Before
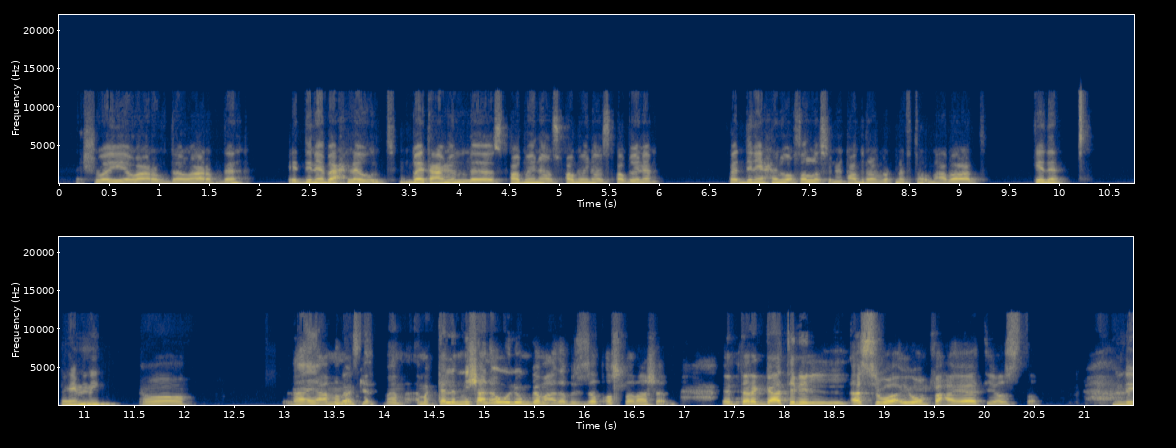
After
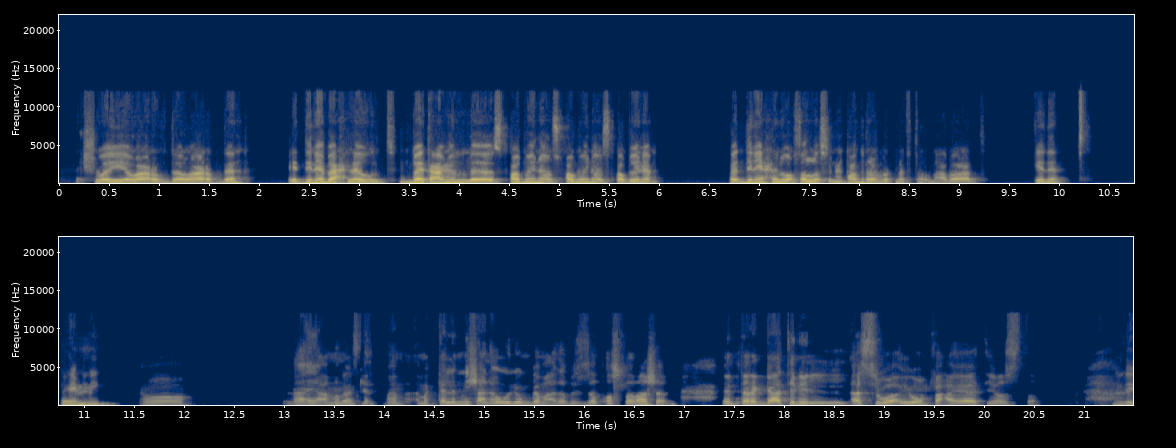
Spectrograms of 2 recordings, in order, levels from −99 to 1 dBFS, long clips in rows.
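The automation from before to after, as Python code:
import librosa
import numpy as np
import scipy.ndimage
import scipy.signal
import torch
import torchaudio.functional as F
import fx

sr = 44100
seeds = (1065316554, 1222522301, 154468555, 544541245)

y = fx.gain(x, sr, db=fx.line((8.16, -0.5), (8.57, -7.0), (10.79, -7.0), (11.21, -18.0), (16.04, -18.0), (16.62, -8.0), (18.26, -16.0)))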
